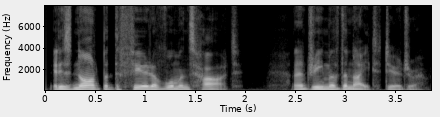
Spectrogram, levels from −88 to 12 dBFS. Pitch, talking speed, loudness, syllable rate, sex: 115 Hz, 250 wpm, -18 LUFS, 5.6 syllables/s, male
